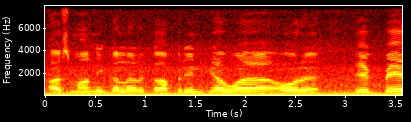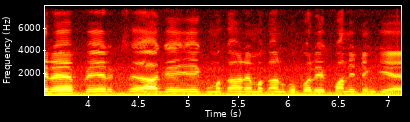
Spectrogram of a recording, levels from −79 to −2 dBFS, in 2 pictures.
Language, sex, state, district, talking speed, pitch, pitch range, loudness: Hindi, male, Rajasthan, Bikaner, 200 wpm, 85 Hz, 85-90 Hz, -16 LUFS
